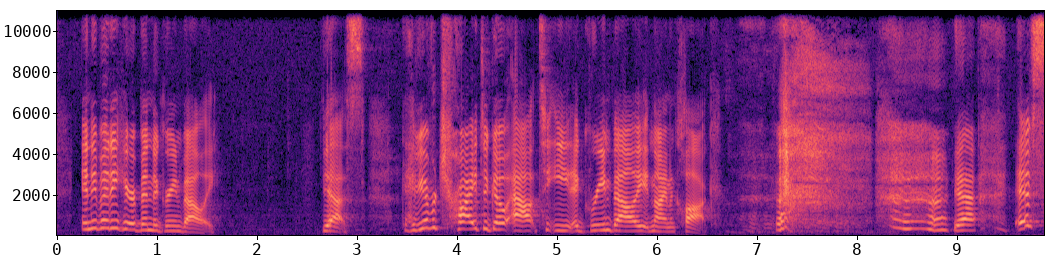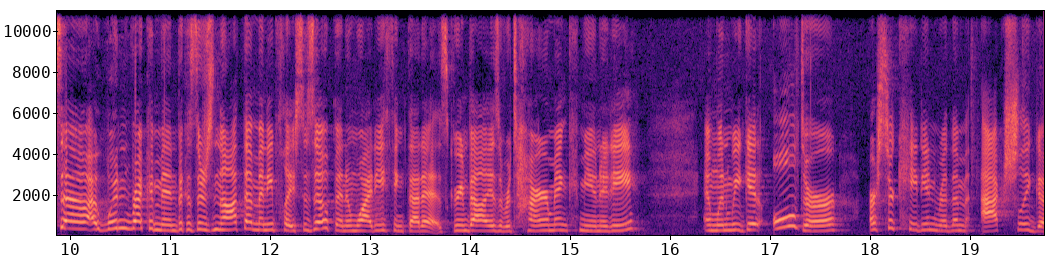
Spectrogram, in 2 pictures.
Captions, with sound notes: Anybody here have been to Green Valley? Yes. Have you ever tried to go out to eat at Green Valley at 9 o'clock? [LAUGHTER] Yeah. If so I wouldn't recommend because there's not that many places open. And why do you think that is? Green Valley is a retirement community. And when we get older, our circadian rhythm actually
